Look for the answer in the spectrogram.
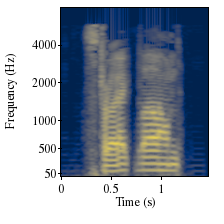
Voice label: "strike-bound", English; adjectives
